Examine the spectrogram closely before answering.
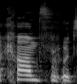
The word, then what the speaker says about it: Kampfkunst: How do you spell Kampfkunst? How do you pronounce it?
